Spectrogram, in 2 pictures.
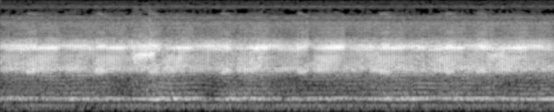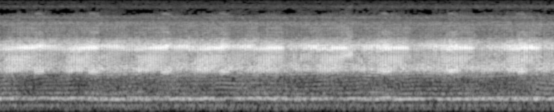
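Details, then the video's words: Many frogs call together after a storm in Singapore's Green Corridor. Rapid, overlapping croaks make a continuous throbbing chorus with faint rhythmic surges. A lower steady drone runs beneath it. "Frogs after Storm, Green Corridor, Singapore"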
